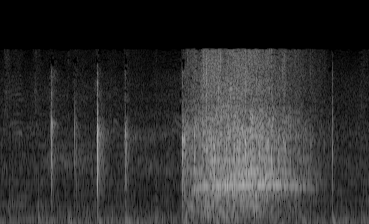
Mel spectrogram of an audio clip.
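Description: A few scattered, sharp handclaps lead into a loud burst of applause from a group that swells and lasts over a second, then tapers off into a couple of final claps.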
